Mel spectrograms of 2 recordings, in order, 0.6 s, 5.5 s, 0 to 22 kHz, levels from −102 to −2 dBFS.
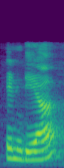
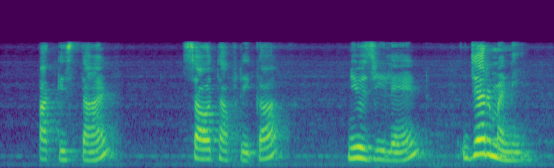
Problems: constant background noise, echo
